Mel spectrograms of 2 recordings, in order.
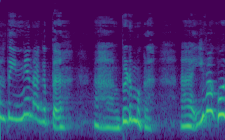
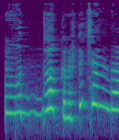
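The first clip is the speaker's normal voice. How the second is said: higher, slow and teary; teary sweet praise; 9 semitones higher, slower than usual. Acted. Little girl tearfully praising her big sister, slow and teary. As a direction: coax it out through tears.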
